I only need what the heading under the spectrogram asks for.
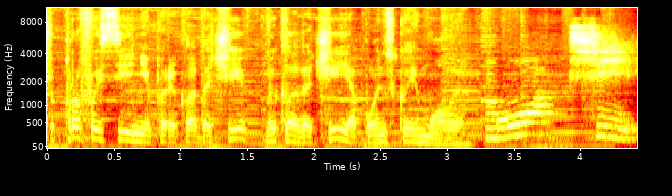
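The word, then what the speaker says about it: もち: перекладачі викладачі японської мови мочій а не Моті тому що в українські після м'яких ми в своїх словах власне вільно вимовляємо це японістка Марія куріна пояснила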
